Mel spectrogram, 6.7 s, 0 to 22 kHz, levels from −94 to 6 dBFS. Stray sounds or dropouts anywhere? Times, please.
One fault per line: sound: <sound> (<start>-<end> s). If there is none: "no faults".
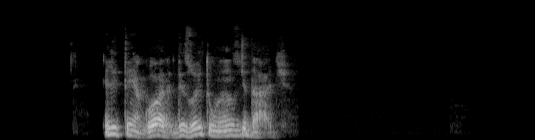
no faults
